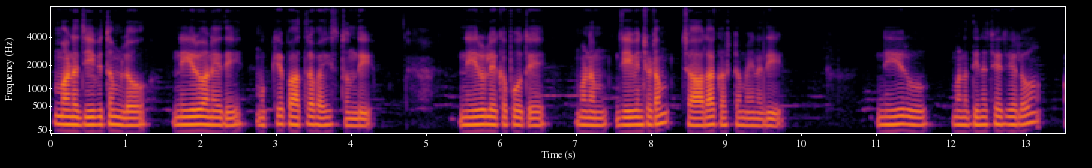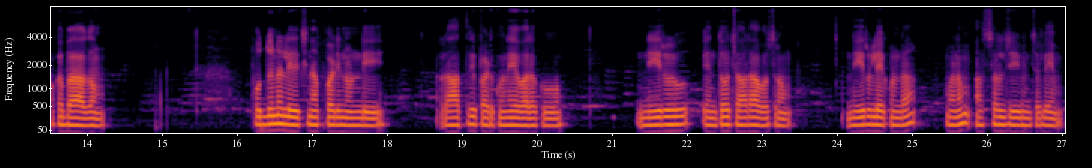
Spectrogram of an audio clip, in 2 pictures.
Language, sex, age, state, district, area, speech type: Telugu, male, 18-30, Telangana, Sangareddy, urban, spontaneous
